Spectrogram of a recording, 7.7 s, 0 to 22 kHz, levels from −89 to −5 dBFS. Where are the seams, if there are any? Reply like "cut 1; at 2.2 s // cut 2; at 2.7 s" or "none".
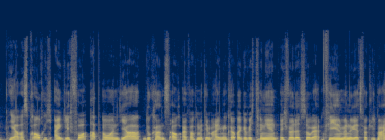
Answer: cut 1; at 2.1 s

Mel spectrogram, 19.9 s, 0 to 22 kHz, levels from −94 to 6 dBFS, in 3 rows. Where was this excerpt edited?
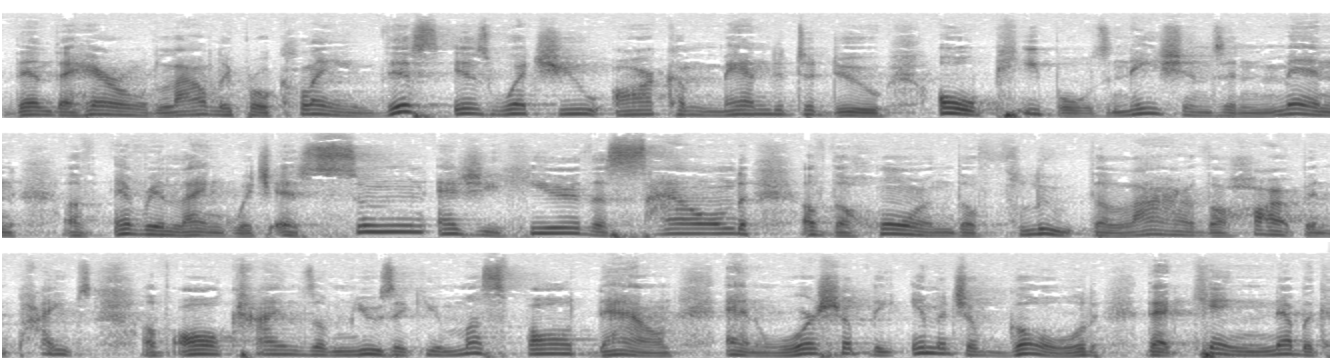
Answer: none

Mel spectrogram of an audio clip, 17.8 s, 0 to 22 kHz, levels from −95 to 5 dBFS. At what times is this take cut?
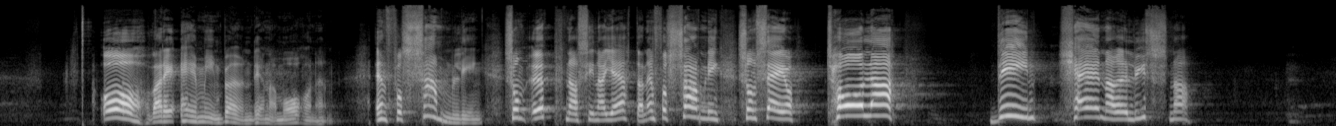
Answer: cut 1; at 1.2 s

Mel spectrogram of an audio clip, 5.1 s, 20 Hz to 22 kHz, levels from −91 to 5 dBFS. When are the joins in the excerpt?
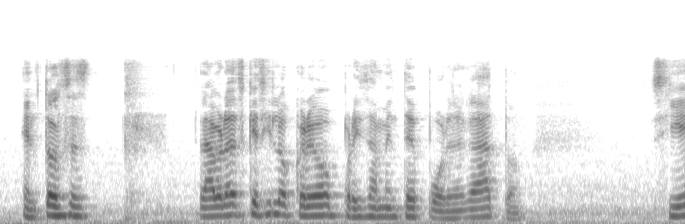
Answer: none

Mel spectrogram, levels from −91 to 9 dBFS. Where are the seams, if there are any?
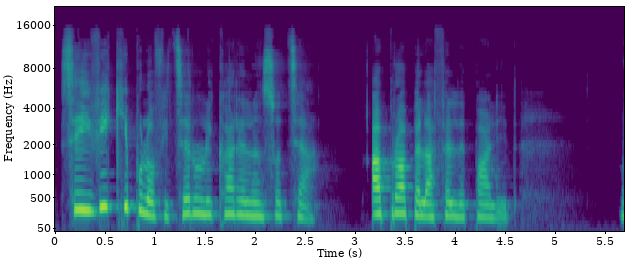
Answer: none

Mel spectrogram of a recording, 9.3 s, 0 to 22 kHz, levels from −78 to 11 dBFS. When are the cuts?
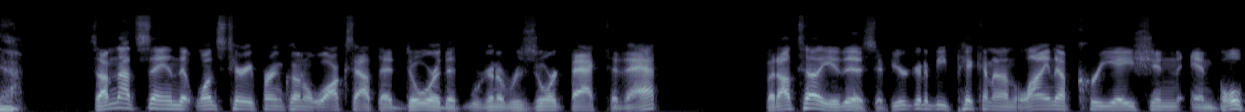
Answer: none

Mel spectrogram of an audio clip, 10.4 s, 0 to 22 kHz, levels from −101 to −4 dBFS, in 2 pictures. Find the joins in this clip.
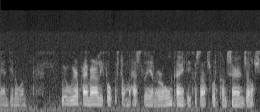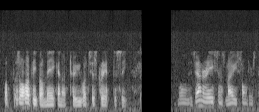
cut 1; at 8.6 s

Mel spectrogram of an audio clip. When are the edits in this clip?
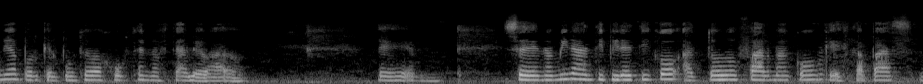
cut 1; at 3.7 s

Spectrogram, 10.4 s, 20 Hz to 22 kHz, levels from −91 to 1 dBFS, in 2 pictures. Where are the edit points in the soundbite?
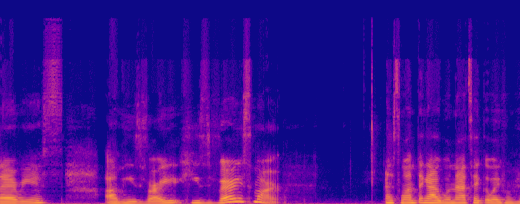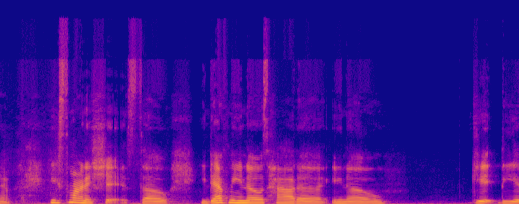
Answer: none

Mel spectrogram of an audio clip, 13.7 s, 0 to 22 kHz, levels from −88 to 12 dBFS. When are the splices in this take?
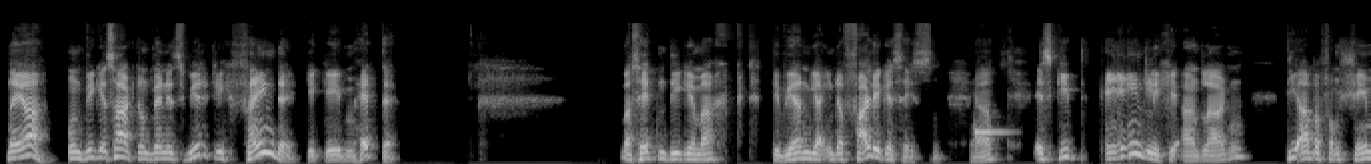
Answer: cut 1; at 7.6 s // cut 2; at 9.7 s

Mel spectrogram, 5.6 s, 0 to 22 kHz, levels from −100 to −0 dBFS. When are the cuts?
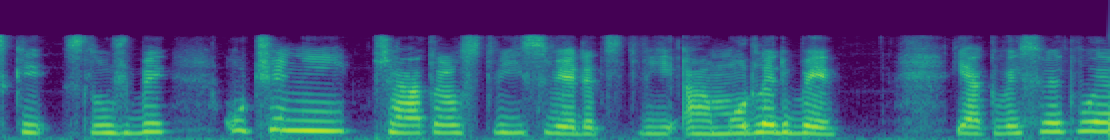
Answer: none

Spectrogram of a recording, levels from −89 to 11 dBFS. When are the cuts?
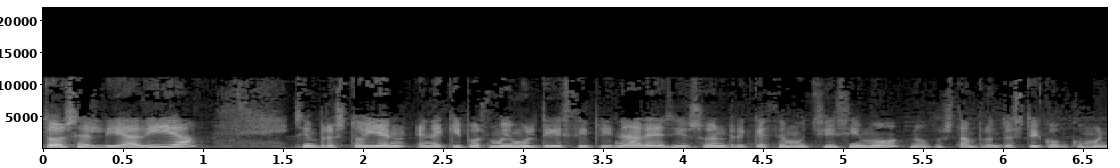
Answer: cut 1; at 1.6 s

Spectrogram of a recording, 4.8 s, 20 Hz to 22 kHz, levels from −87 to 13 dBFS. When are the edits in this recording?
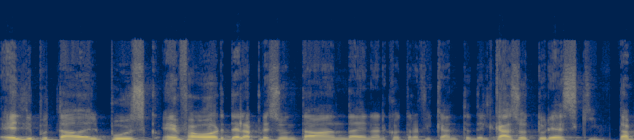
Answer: cut 1; at 1.2 s

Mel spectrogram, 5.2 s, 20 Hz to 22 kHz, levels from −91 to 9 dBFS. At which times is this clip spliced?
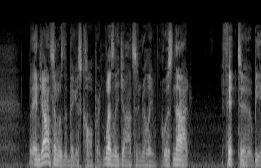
cut 1; at 2.0 s // cut 2; at 3.2 s

